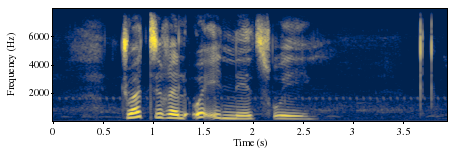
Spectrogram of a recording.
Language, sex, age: Tswana, female, 21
